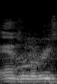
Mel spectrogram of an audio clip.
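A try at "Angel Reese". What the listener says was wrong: Her name is not Angela.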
